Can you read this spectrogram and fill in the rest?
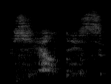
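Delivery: barely audible, voiceless disbelief; stunned whisper. Retold or imitated. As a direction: whisper it as if too stunned to speak. Retelling stunned reaction to proof.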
